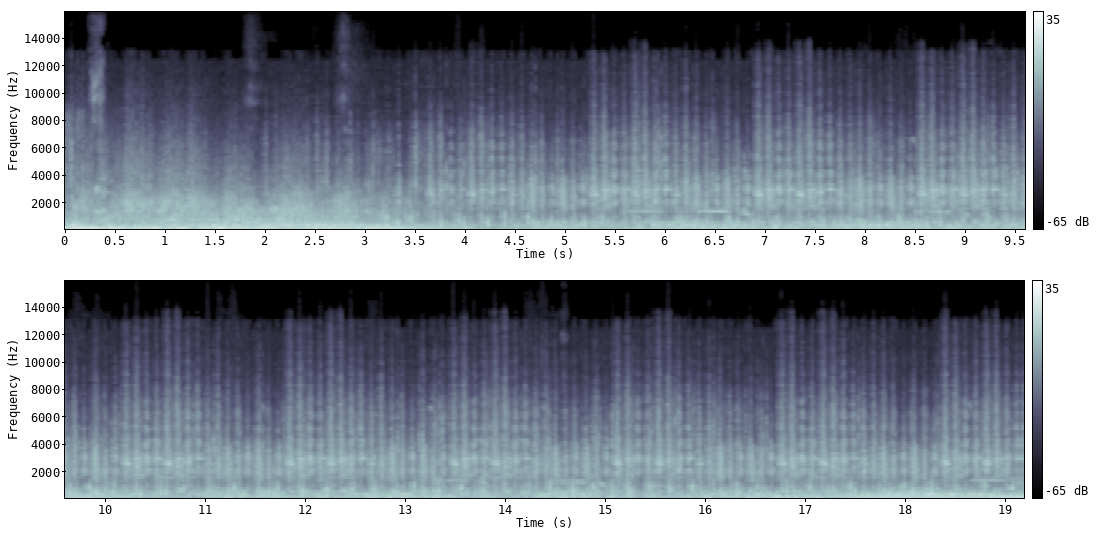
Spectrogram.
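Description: Tense action film score with a fast, driving beat and short repeated synth notes, opening with a loud rushing swell in the first couple of seconds.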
